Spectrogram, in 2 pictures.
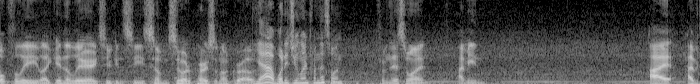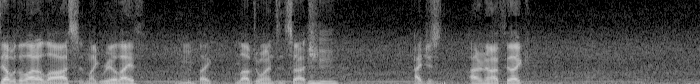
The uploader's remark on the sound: The Mix is live backstage at Lollapalooza 2023!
